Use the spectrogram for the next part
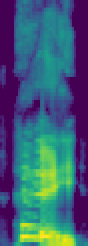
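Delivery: very high, cracking adolescent voice; Jimmy Olsen. Acted. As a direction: squeak it out loudly like an excited cub reporter. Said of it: "don't you hear his voice every time".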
